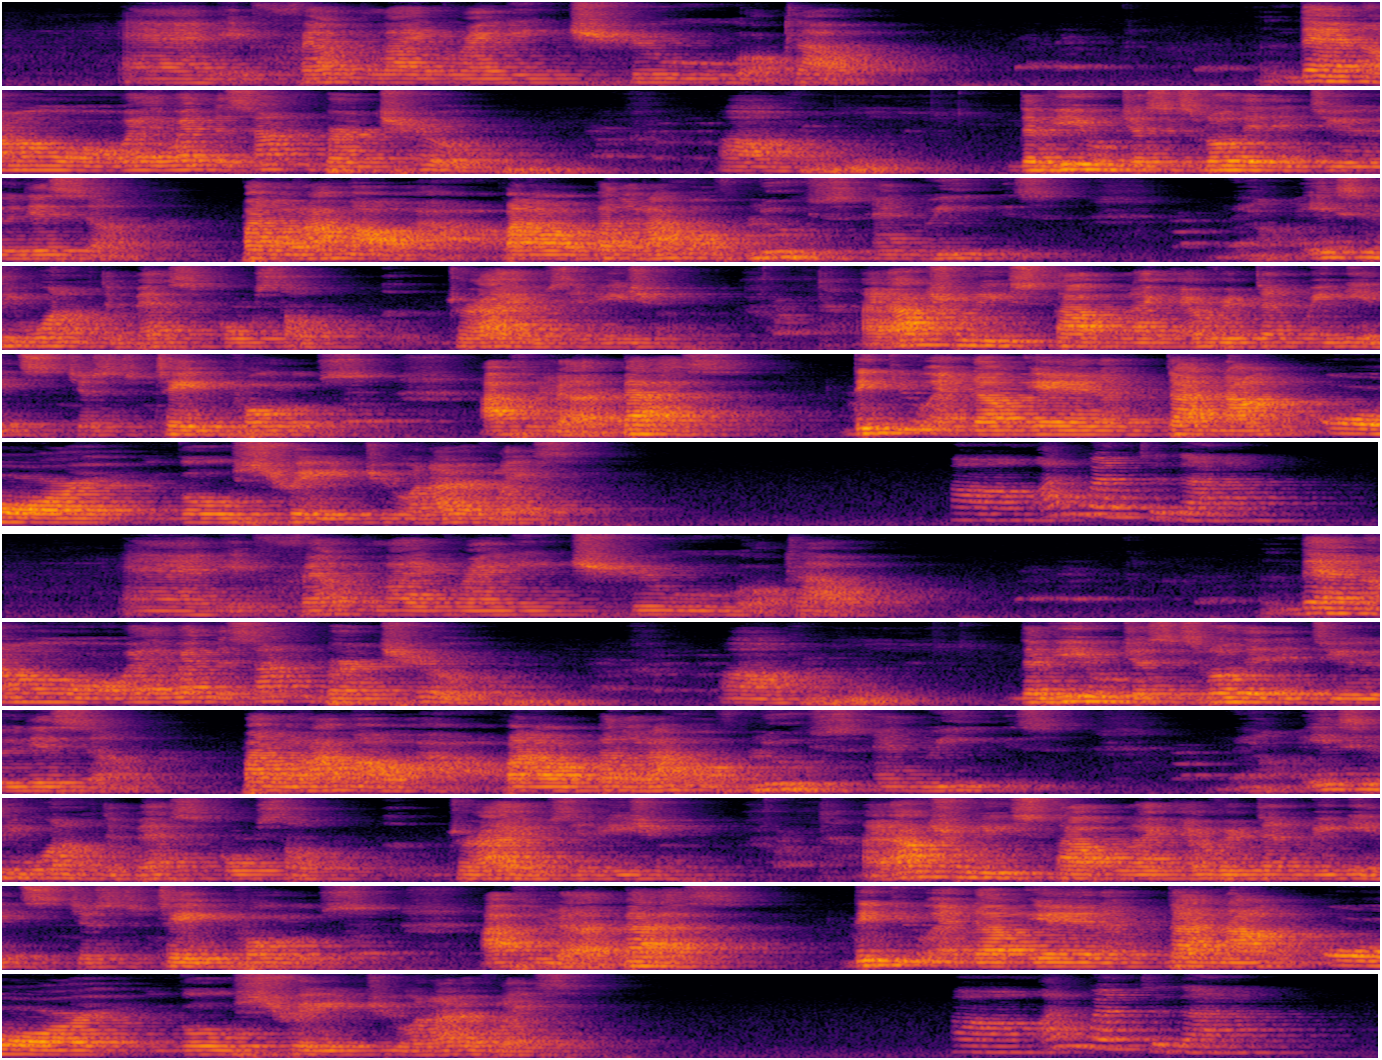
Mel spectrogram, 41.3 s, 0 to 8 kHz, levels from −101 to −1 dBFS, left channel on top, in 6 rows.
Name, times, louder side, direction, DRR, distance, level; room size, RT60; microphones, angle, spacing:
voice 1, 0.6-4.3 5.3-5.4 6.0-9.9 10.5-11.3 11.9-14.4 15.0-19.0 19.3-19.4 19.6-22.4 22.9-24.1 24.5-31.2 31.8-37.3, left 1 dB, 65° left, -4 dB, 1.0 m, -32 dB
voice 2, 39.2-40.7, equal, 85° left, -5 dB, 1.1 m, -39 dB
3.5 x 3.2 x 2.3 m, 1.1 s
head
